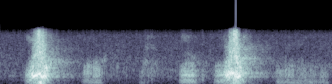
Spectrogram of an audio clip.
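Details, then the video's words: Great Pyrenees Smokey barking while playing on his couch indoors: two loud woofs with softer grumbling huffs and short low barks in between. "Great Pyrenees smokey barking at couch"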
